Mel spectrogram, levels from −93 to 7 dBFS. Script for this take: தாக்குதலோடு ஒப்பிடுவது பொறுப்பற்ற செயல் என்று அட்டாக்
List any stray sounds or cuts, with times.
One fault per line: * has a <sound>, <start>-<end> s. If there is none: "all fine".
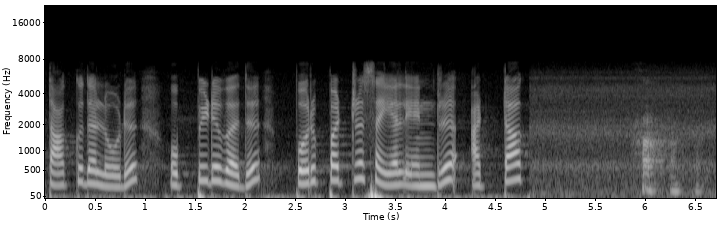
* has a laugh, 5.9-6.6 s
